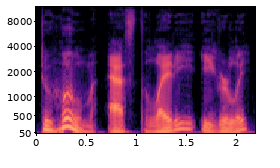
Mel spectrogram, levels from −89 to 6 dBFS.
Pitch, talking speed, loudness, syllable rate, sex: 105 Hz, 165 wpm, -19 LUFS, 5.1 syllables/s, male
